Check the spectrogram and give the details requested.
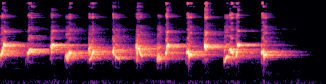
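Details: Long lure song of a sooty-headed bulbul used to make other birds answer, a lively chattering series of rich whistled notes flicking up and down before trailing off into silence.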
